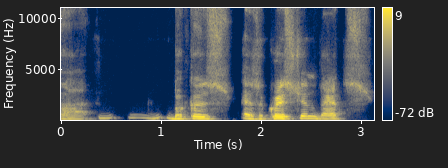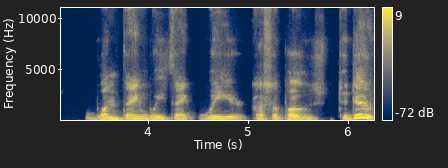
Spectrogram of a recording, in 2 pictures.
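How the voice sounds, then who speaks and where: Speaking at a very slow pace, a man uses a high pitch and fairly even intonation. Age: 70s. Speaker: pastor and author. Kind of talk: guest talk in a webinar.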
